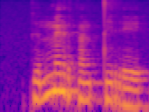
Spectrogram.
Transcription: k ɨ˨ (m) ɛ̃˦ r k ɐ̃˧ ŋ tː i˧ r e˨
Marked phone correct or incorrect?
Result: incorrect: mː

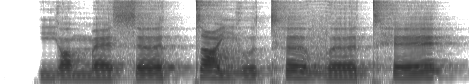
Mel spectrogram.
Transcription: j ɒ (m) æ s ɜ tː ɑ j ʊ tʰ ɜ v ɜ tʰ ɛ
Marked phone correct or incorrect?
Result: correct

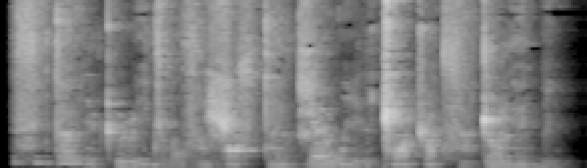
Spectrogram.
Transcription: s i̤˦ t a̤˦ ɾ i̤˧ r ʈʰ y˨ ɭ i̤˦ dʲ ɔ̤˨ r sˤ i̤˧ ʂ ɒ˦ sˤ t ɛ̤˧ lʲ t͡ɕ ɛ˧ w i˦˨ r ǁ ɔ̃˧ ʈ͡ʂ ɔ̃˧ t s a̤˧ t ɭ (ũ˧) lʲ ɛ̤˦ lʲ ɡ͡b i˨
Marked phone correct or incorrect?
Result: incorrect: õ˧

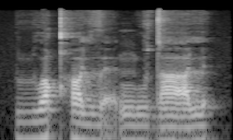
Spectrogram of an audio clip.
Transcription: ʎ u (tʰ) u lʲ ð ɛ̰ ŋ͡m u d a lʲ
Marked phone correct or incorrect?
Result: incorrect: qʰ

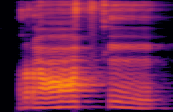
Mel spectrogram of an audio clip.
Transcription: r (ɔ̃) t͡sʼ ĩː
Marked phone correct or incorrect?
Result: incorrect: ɔ̃ː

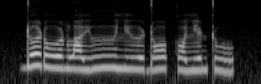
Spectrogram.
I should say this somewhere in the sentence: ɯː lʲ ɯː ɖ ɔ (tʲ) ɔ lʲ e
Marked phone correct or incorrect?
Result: incorrect: k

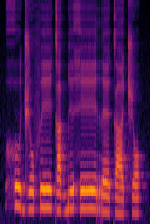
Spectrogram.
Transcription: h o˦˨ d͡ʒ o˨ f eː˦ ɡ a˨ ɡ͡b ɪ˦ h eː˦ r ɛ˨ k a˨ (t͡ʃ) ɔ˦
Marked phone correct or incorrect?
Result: correct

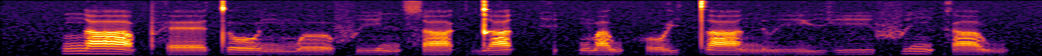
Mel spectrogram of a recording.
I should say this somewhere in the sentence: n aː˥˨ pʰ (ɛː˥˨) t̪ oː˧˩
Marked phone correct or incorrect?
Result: incorrect: ɛː˩˧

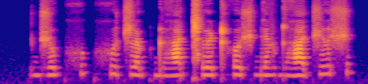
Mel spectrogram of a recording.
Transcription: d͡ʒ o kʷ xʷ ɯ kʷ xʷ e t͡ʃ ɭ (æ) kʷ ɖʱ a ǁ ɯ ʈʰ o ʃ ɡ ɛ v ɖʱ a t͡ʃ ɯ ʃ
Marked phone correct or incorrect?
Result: incorrect: a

